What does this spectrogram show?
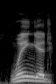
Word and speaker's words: winged: Winged creature like like winged, but you have an accent on the e like it's Shakespeare.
